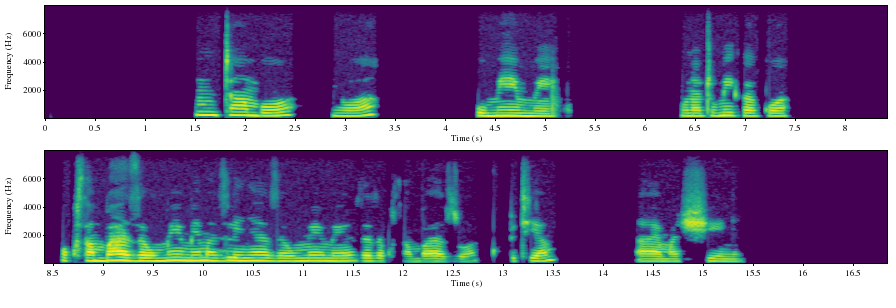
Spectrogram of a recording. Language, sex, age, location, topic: Swahili, female, 25-35, Nairobi, government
